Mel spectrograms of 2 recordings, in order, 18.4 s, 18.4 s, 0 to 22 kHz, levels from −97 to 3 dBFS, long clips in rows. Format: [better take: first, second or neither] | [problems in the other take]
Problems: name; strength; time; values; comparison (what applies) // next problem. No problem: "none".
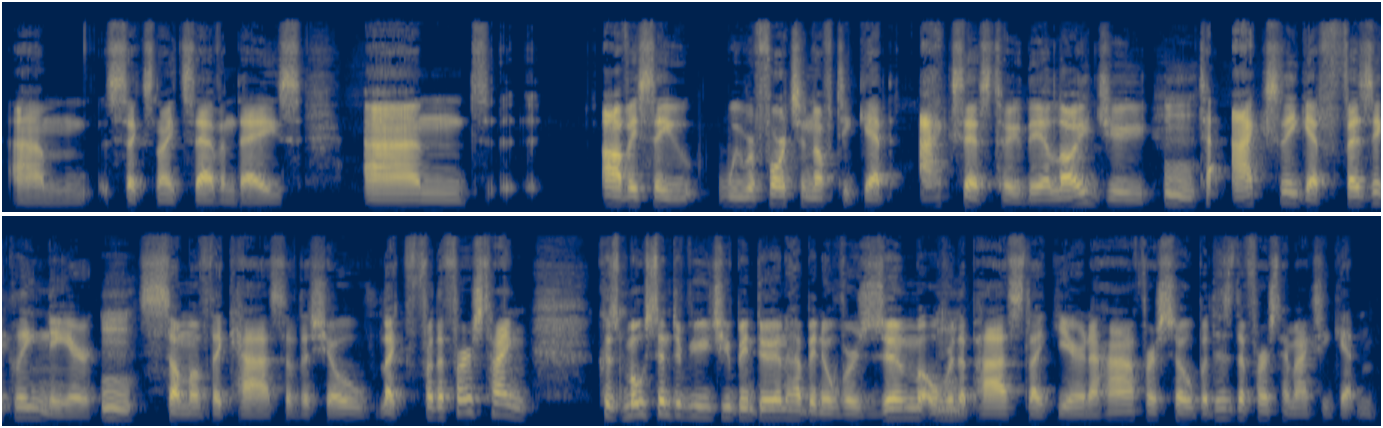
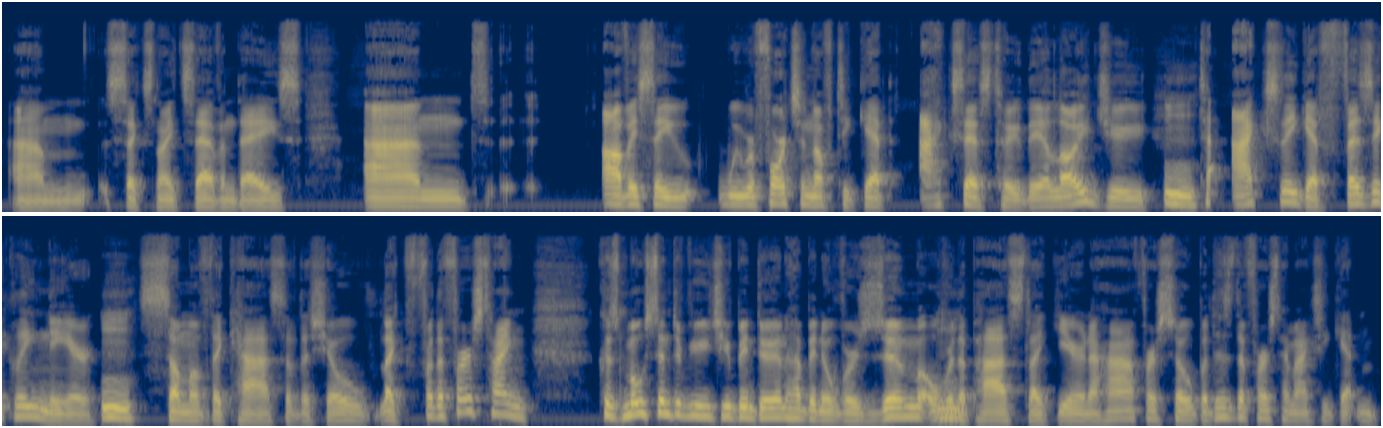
second | thin; very; fading below 400 Hz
